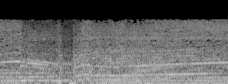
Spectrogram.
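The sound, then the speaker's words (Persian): A Paykan car's engine revs hard as it is driven in skids along a street, giving off smoke; a loud, continuous, high-revving drone fills the whole clip. “خبرنگار واحد غیر مرکزی خبر در خیابان در حال ویراج دادن با پیکان عزیزش. آخشون چه دودی هم میکنه.”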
